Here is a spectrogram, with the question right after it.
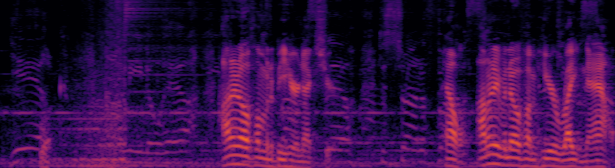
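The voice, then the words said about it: Loud, fired-up shouting voice. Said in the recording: “Just fired the hell up. Can't you hear it in my voice? I'm scaring the dogs.”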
